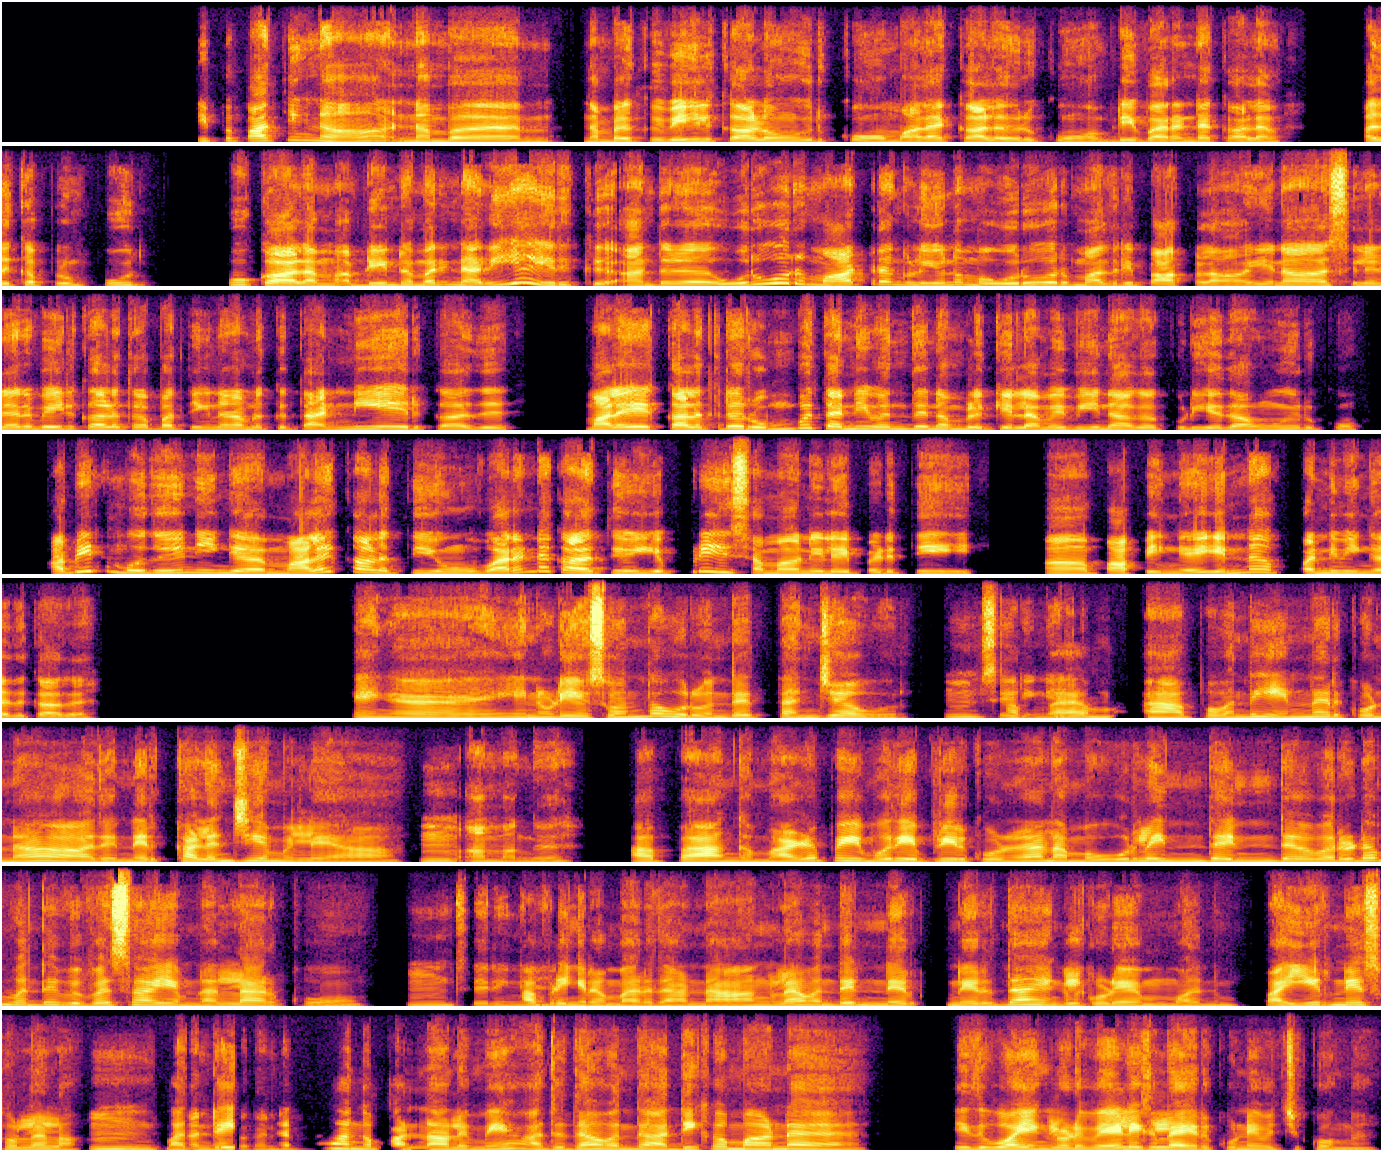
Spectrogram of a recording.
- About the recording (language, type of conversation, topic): Tamil, podcast, மழைக்காலமும் வறண்ட காலமும் நமக்கு சமநிலையை எப்படி கற்பிக்கின்றன?
- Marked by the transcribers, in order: none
